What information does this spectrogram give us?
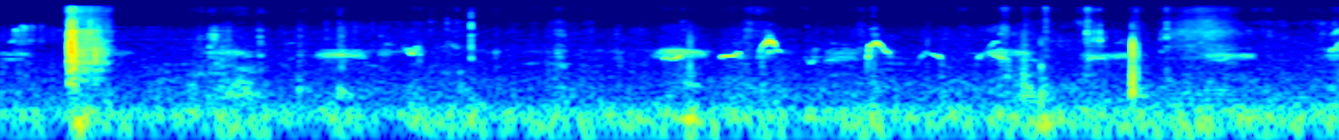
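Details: Grey francolin chicks at play give scattered short high chirps and brief rising notes, some sharper and louder, over a steady low hum, with one sharp loud click near the start.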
